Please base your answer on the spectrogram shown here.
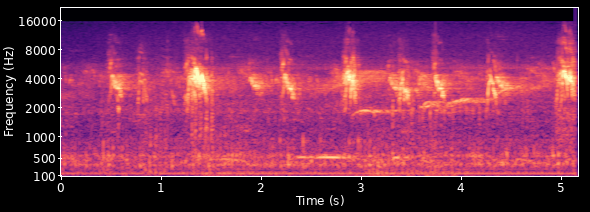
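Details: House sparrows feeding after fledging in cold countryside of central France, 15 June 2020: harsh, sharp chirps repeated irregularly every half second or so, with faint lower whistles from other birds underneath.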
